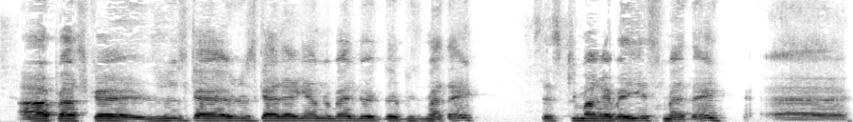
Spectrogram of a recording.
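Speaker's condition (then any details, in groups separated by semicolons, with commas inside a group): Neonatal cerebral palsy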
